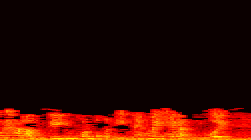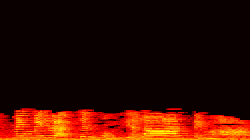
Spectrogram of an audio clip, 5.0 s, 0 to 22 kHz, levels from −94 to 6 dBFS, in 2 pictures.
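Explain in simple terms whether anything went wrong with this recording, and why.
MP3 compression, likely, runs through the whole recording from start to finish. The speech sounds dull, with nothing above about 5 kHz, and watery or swirly, because the encoder, starved of data, cut the treble and let faint details flicker in and out.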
